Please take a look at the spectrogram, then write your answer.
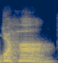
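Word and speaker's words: ਜਹਾ: That would be jaha. But jajja and haha, haha is mukta. Haha mukta is pronounced as ha. Jaha. Jaha. Jaha. A lot of people make that mistake when they read it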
